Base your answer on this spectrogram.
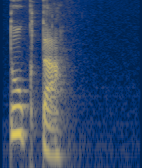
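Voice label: "тукта", Komi, female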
